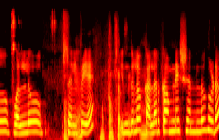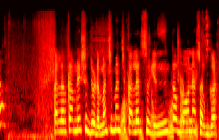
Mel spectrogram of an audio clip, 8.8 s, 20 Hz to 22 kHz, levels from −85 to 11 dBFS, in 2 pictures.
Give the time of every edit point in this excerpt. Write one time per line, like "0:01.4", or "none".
none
